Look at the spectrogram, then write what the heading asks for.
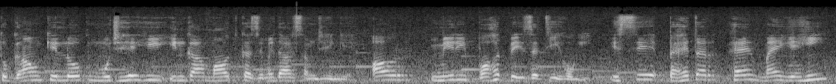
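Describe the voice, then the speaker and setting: A man's voice: sits high, a little slow, few pauses, over music. A man playing a frightened, pious villager in a children's cartoon story, with a worried, earnest way of talking. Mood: lamenting.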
